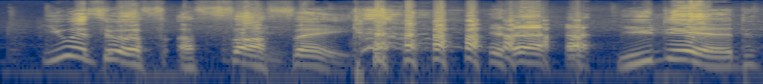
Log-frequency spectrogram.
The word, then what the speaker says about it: pho: That'd be P-H-O. You seem fe? – Pho is P-H-O is pronounced pho.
